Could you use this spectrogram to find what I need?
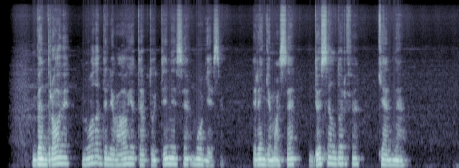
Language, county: Lithuanian, Vilnius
